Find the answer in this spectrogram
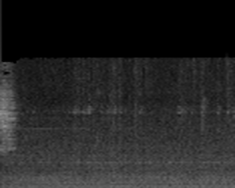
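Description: Steady engine and road noise inside a truck cab at highway speed: an even, low drone with a faint steady hum.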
